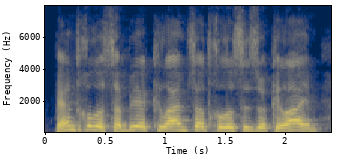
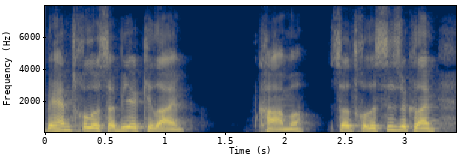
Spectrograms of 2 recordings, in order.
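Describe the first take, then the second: First: It is said in one breath. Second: There is a break in the middle.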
